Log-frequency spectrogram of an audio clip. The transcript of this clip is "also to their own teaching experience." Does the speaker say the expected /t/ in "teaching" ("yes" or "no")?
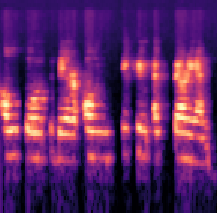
no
